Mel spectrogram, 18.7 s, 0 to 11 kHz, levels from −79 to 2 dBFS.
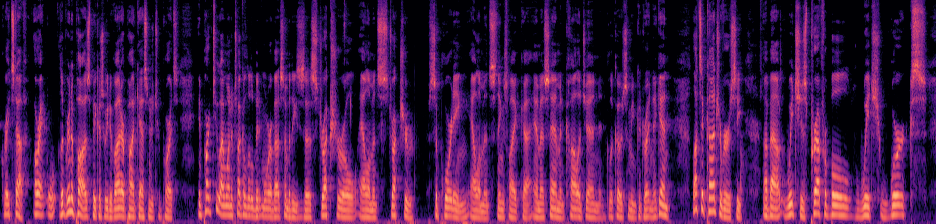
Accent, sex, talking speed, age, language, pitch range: American, male, 175 wpm, 50-69, English, 105-130 Hz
